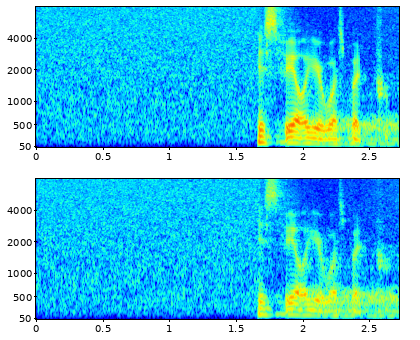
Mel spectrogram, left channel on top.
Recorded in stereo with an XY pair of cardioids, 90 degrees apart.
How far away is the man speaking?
About 1.4 m.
